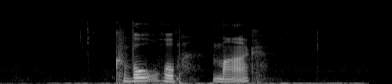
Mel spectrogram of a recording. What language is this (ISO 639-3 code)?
dan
